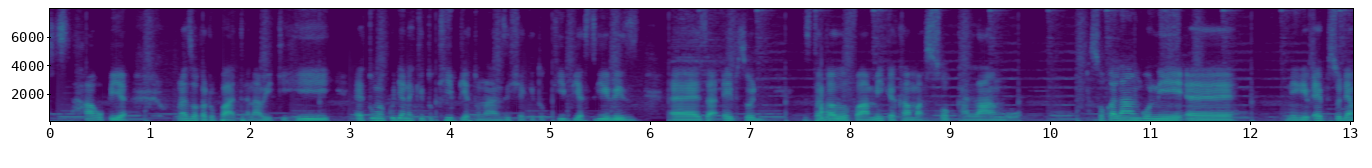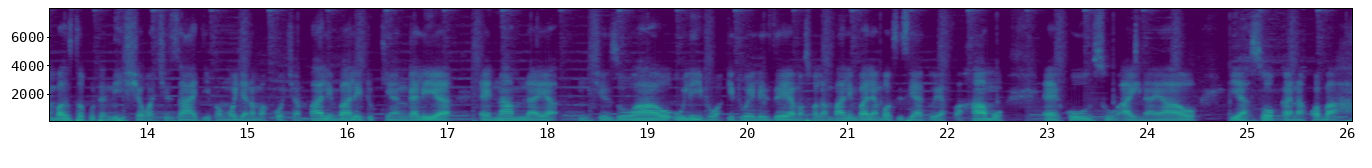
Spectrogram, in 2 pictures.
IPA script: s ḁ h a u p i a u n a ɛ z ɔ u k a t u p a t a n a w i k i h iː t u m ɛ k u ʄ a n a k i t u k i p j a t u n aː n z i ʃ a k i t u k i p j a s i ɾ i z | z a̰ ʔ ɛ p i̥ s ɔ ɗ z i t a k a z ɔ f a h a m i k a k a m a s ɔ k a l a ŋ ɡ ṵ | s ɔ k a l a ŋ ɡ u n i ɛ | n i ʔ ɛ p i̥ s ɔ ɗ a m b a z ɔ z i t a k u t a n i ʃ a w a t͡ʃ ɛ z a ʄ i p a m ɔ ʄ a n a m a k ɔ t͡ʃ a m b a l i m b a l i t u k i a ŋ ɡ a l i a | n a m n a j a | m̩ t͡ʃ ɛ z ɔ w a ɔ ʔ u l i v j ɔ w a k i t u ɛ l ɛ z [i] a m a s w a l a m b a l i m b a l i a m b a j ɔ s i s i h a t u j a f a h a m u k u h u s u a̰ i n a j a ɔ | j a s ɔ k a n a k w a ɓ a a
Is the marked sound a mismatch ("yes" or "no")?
yes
